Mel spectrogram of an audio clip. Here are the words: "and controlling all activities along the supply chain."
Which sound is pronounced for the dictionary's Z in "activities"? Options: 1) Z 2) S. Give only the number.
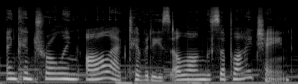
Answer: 1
